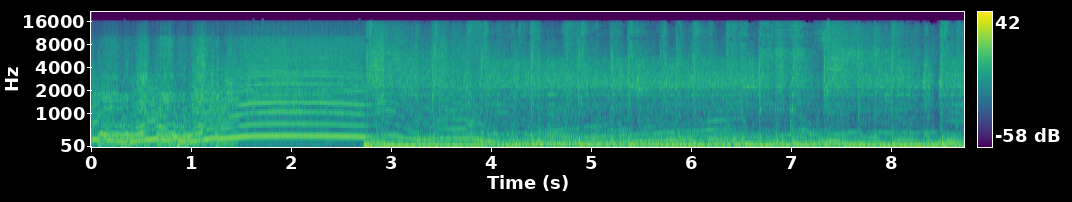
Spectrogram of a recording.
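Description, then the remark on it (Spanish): A rally car engine revs hard, its pitch climbing and dipping through gear changes, loud, with a deep rumbling roar and a rough throaty edge throughout. “Los rallies.”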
